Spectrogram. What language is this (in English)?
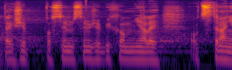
Czech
